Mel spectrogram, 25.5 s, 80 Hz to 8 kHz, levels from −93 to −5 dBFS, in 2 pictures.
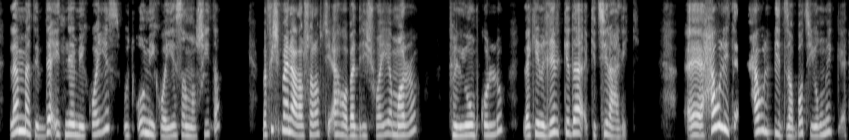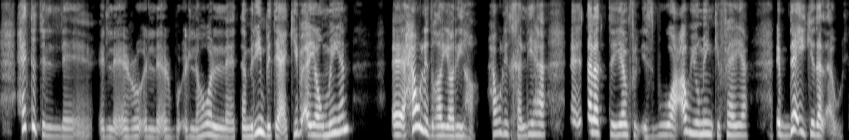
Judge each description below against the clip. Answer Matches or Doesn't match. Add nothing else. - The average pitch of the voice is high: Matches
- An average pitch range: Matches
